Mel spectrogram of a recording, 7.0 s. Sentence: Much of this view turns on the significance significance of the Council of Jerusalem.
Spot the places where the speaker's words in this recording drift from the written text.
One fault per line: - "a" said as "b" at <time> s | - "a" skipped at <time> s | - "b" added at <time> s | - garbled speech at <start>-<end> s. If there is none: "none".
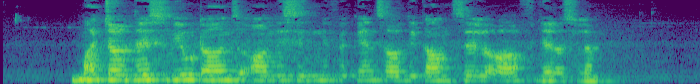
- "significance" skipped at 3.8 s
